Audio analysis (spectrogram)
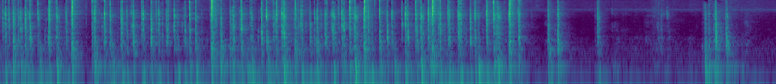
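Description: Fingertips of both hands type continuously on a mint-blue plastic Ubotie retro typewriter-style keyboard with round white plastic keycaps. A dense, rapid stream of bright plastic clicks with low thumping key bottom-outs runs for about five seconds, then thins to a few scattered key presses before stopping.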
